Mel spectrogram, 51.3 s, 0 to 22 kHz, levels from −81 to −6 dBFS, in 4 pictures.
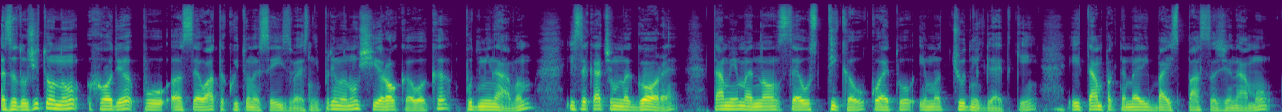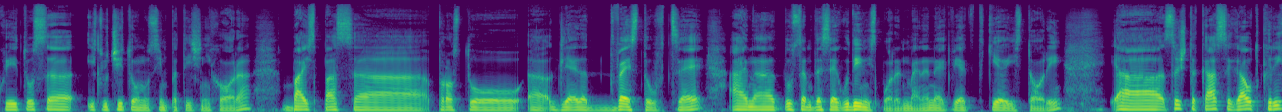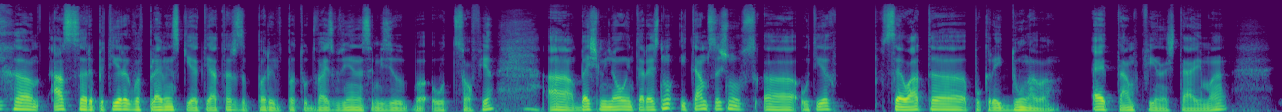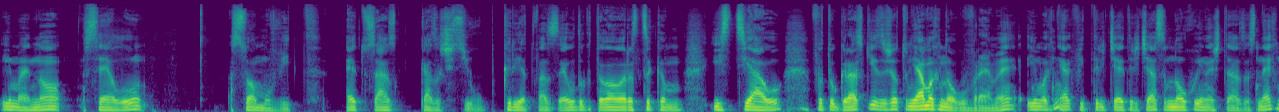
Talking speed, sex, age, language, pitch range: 145 wpm, male, 30-49, Bulgarian, 85-110 Hz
